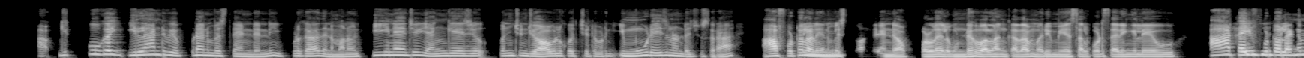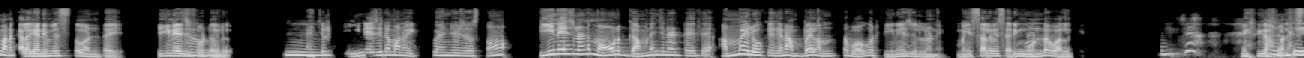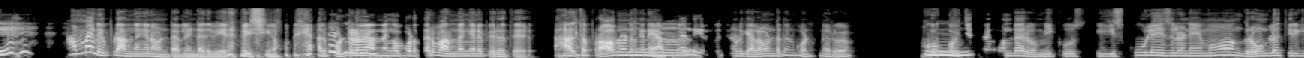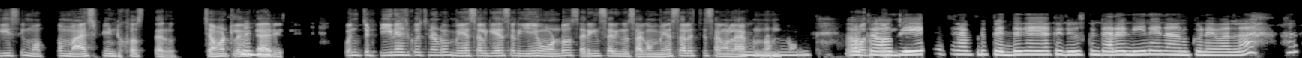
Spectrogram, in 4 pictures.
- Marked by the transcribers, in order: in English: "టీనేజ్"; in English: "జాబ్‌లకొచ్చేటప్పటికి"; in English: "ఏజ్‌లుంటాయి"; in English: "టైప్"; chuckle; in English: "టీనేజ్"; in English: "యాక్చువల్లీ టీనేజ్‌నే"; in English: "ఎంజోయ్"; in English: "టీనేజ్‌లోనే"; laughing while speaking: "మీరు గమనిస్తే"; chuckle; laughing while speaking: "అది వేరే విషయం"; chuckle; "అందంగానే" said as "వందంగానే"; in English: "ప్రాబ్లమ్"; in English: "ఏజ్‌లోనేమో, గ్రౌండ్‍లో"; chuckle; in English: "టీనేజ్‌కొచ్చినప్పుడేమో"; chuckle
- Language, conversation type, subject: Telugu, podcast, ఫోటోలు పంచుకునేటప్పుడు మీ నిర్ణయం ఎలా తీసుకుంటారు?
